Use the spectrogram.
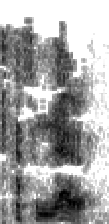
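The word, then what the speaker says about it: tefillah (תְּפִלָּה): Here in verse 3, the word prayer is Strong's number 08605, and it's pronounced tefillah.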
